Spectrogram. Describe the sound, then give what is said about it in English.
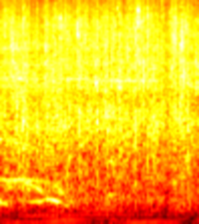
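An audience claps steadily in dense, continuous applause as praise to God, with raised voices shouting and calling out over the clapping throughout. “Someone give Him a hand clap and a shout of praise.”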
